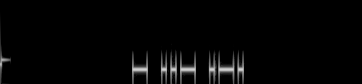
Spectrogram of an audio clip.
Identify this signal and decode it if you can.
Morse code, heard as a keyed tone, about 25 wpm, 700 Hz. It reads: TUR
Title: Top Three Letter Combinations in Words 25wpm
